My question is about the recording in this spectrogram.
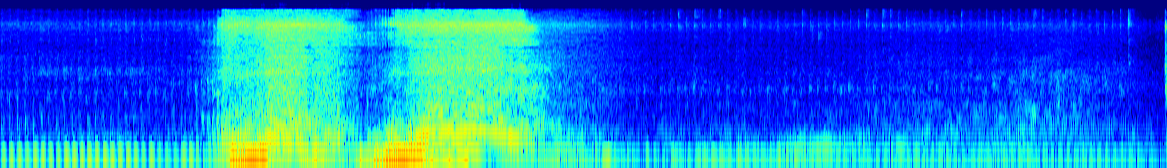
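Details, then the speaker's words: Honda CBR that stalls, stutters and won't accelerate while riding: two rough revs then weak, uneven stumbling idle; misfire from dirty, wet, leaking spark plug cap that needs replacing. "Nah, ini tidak normal, kan? Ini tidak normal. Masalahnya ada di area tutup busi, Bro."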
